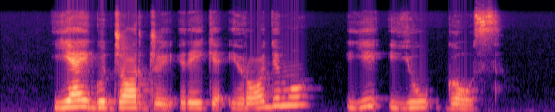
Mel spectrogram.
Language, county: Lithuanian, Panevėžys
